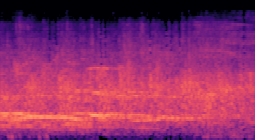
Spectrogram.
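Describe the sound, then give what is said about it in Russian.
A large audience of thousands at a church service claps and cheers steadily, dense applause with scattered whoops and shouts, loud and sustained throughout without a pause. “Вы пошумите, чтобы там услышали, что вас много”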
